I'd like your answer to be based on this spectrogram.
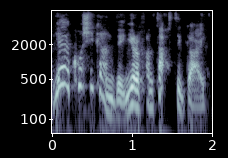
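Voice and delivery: gushing high reply. Retold or imitated. Own gushing reply to salesman.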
